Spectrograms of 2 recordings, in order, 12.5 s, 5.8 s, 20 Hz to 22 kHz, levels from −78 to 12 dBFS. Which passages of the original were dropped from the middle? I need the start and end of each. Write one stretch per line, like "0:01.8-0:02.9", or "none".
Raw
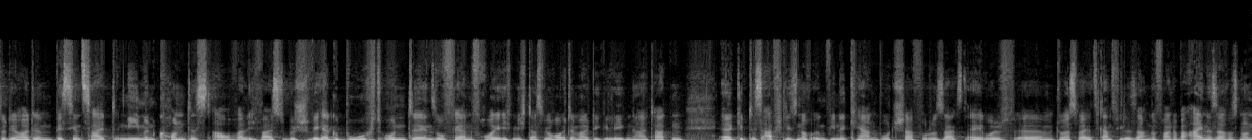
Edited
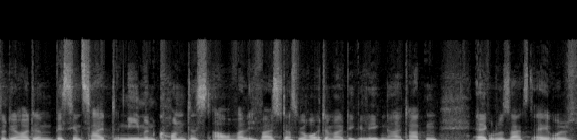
0:02.8-0:05.3
0:07.3-0:09.2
